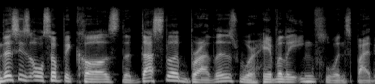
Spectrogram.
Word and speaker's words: Dassler: Well, if you pronounce it the German way, it's Dassler.You got to pronounce the very strongly. The Dasslers.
